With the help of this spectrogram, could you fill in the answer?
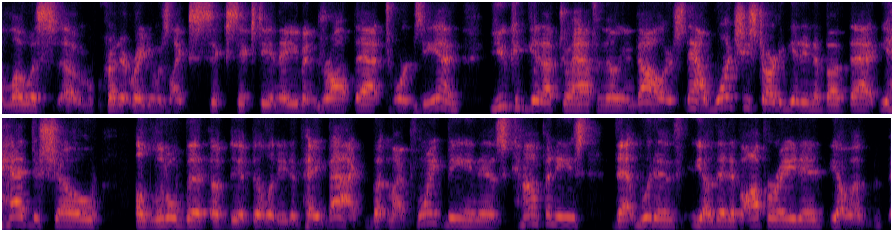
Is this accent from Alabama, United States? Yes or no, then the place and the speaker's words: yes; Alabama, United States; now in Atlanta, United States; let's say I'm originally from the Northern Gulf Coast. Down there, I'm in Atlanta, have been in Atlanta for the last 30 some odd years, but I still have a place down in Gulf Shores.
